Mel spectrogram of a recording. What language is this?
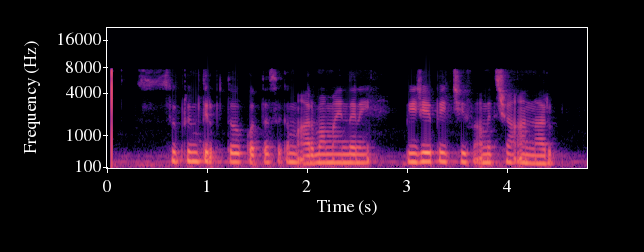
Telugu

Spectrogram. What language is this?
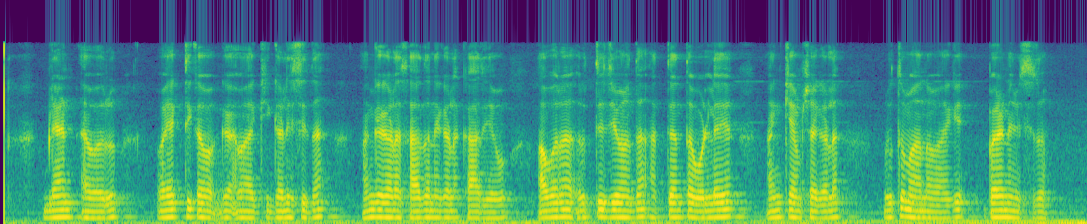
Kannada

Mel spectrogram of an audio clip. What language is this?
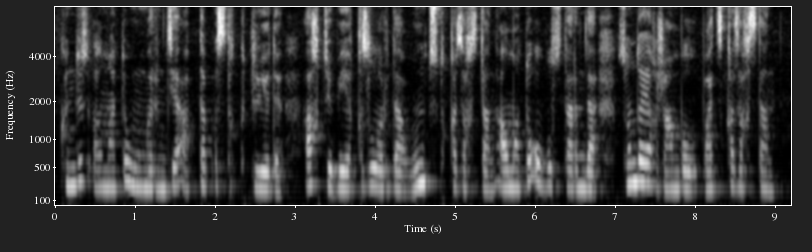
Kazakh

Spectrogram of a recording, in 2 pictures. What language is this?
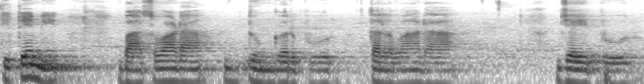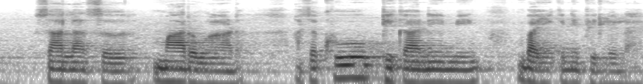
Marathi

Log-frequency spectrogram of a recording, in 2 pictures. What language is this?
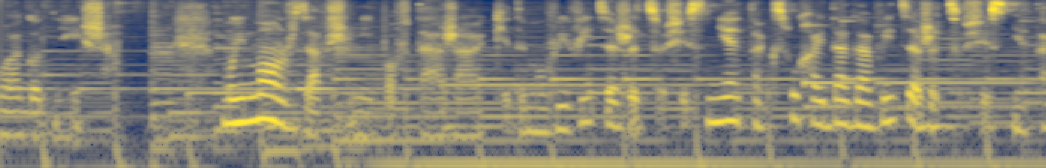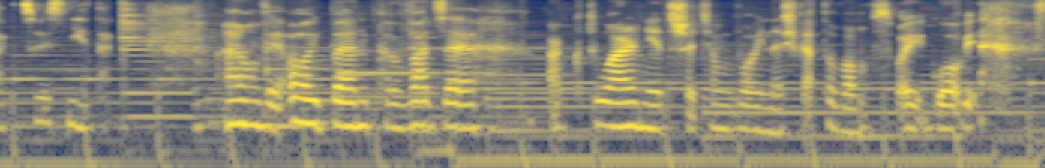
Polish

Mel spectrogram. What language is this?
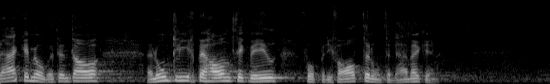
Swiss German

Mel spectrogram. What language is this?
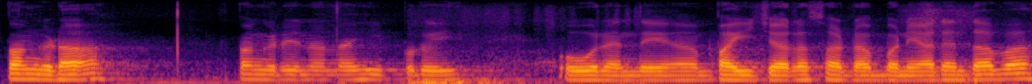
Punjabi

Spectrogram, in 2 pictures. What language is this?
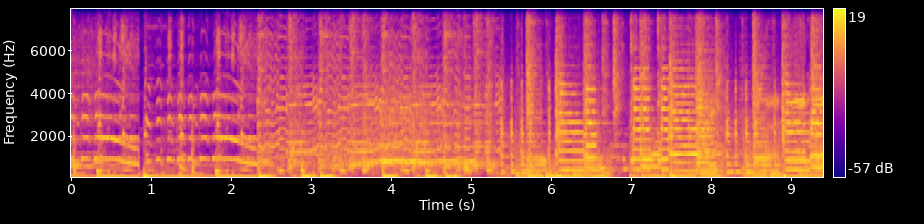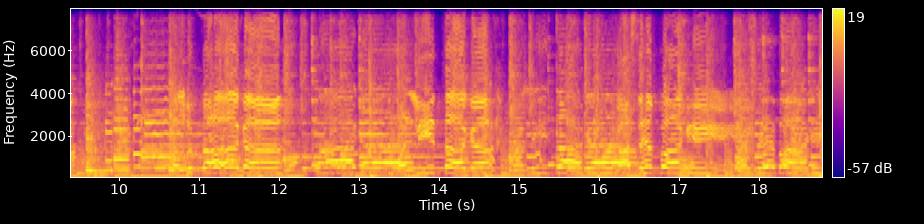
Telugu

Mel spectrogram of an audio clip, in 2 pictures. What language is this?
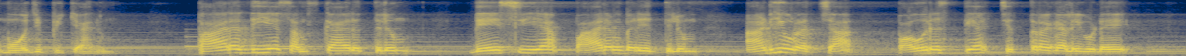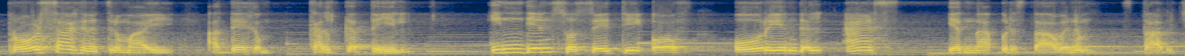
Malayalam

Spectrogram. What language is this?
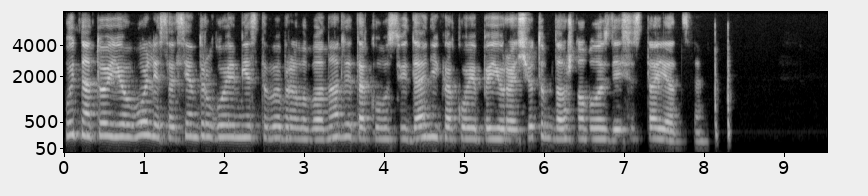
Russian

